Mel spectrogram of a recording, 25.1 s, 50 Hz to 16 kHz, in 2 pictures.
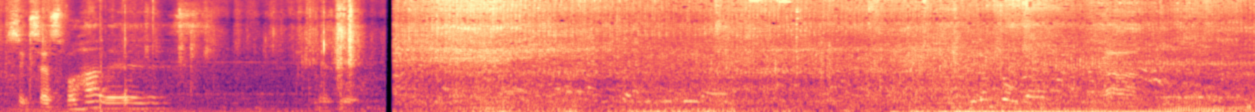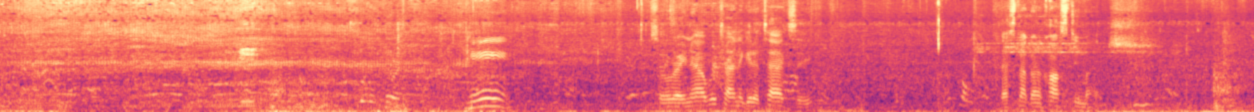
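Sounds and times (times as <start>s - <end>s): street traffic noise: 0.0s - 25.0s
car engine rumbling: 3.7s - 21.9s
people talking: 4.4s - 20.8s, 22.0s - 24.4s.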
